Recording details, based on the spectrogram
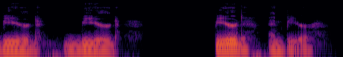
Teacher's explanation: Yeah, that D at the end is not always there. And then an R colored vowel just means beer, like the vowel is transitioning into the R sound as I say it.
